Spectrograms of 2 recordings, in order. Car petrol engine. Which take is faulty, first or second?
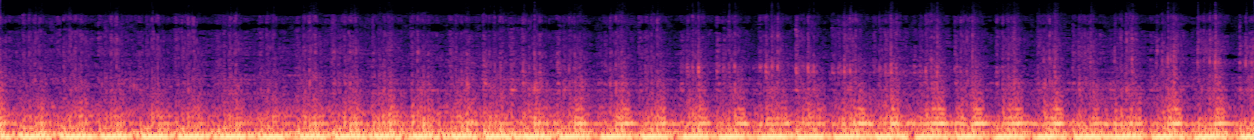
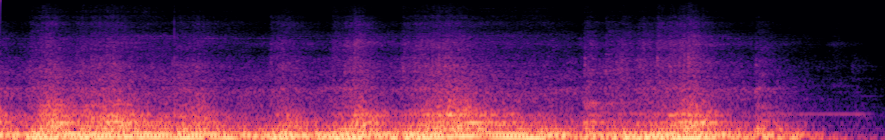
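second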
